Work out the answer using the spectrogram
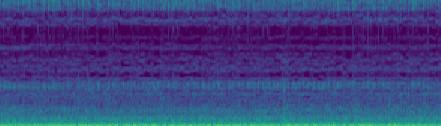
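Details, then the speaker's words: Older GE washing machine after replacing the failed drive motor and fitting the drive belt, pump on: steady low hum with slight rhythmic throb, no grinding or squeal; normal pump operation, confirming the old motor was the fault. "yeah see it wouldn't even do that the other day all right yep it was the motor"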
